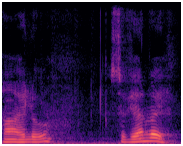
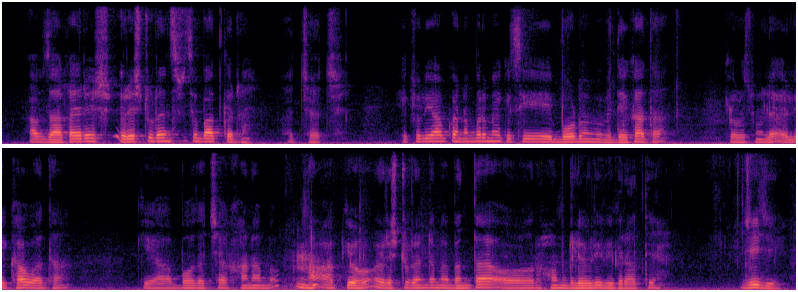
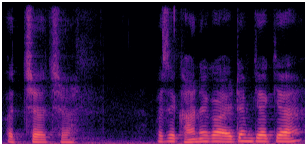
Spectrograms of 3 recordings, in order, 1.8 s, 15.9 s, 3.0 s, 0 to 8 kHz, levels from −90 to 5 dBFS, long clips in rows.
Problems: none marked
